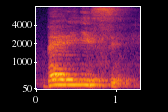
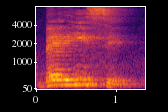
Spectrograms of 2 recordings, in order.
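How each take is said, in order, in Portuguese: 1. É dito com um b e um s com som de espanhol. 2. É dito com um b e um s com som de espanhol.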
